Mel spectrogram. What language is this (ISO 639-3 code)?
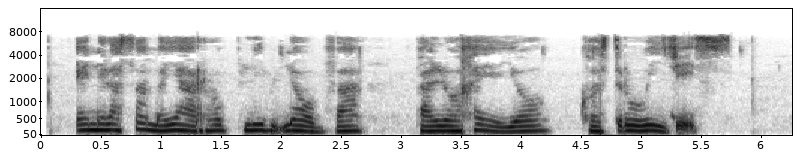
epo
